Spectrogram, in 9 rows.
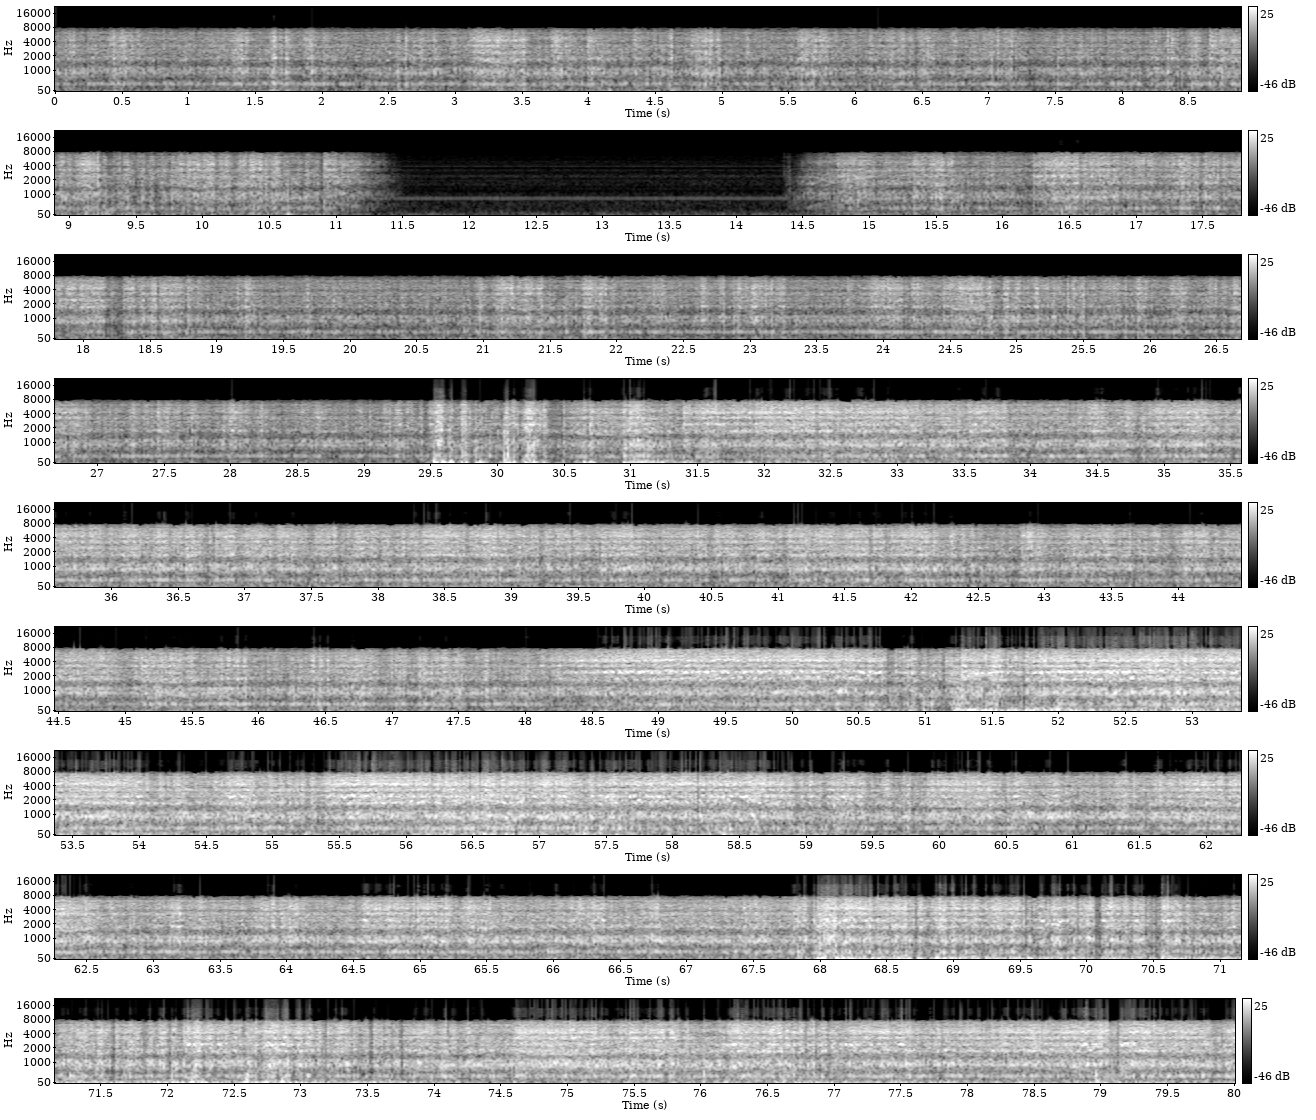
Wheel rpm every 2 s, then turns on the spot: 230, 230, 230, 230, 210, 80, 0, 160, 230, 230, 230, 230, 230, 230, 230, 210, 230, 230, 230, 230, 230, 230, 230, 230, 210, 210, 220, 230, 230, 210, 220, 220, 230, 240, 230, 220, 230, 210, 220, 230.
none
